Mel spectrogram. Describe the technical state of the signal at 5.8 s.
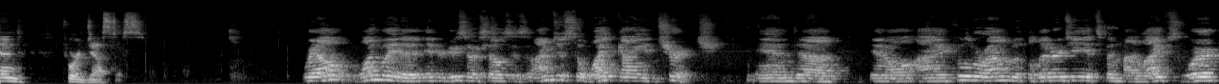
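At 5.8 s the signal is intact, with no audible fault at that moment.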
